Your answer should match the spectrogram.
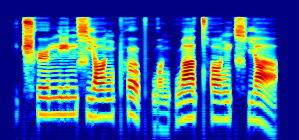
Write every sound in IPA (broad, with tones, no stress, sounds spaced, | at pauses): ʈ͡ʂʰ ɻ̩˥ n̪ i˥ n ɕ j ɑ˥ ŋ pʰ ɤ˥˩ pʰ w ɑ˩ ŋ p w ä˥ t̪ʰ ɑ˥ ŋ t͡ɕʰ j ä˥˩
